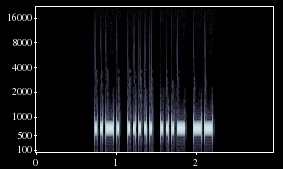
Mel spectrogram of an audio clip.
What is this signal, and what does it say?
Morse code, heard as a keyed tone, about 36 wpm, 690 Hz. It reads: F5VM
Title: DXCC-100 Call Signs - 4 Characters - Repeated 3x - 35wpm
